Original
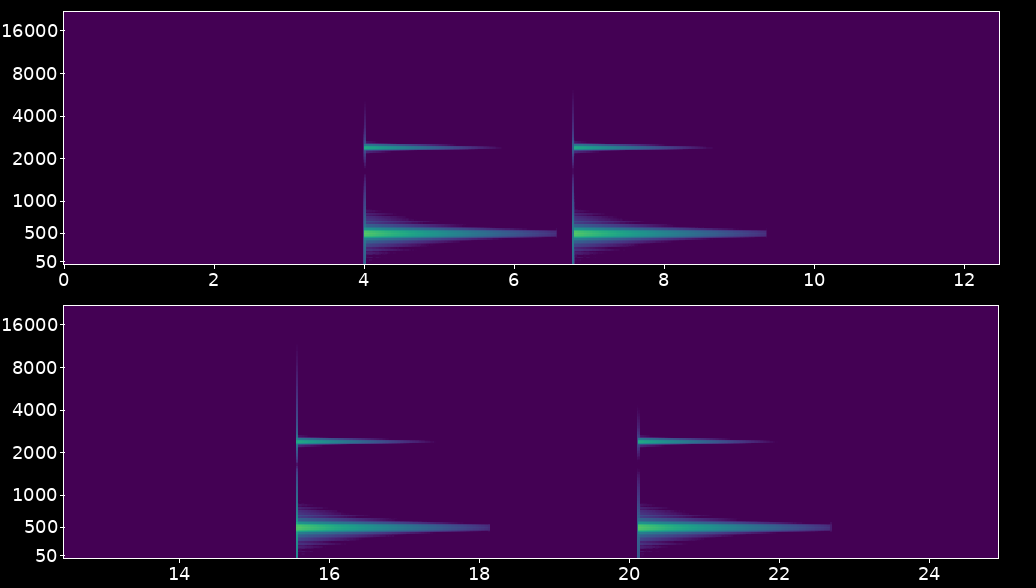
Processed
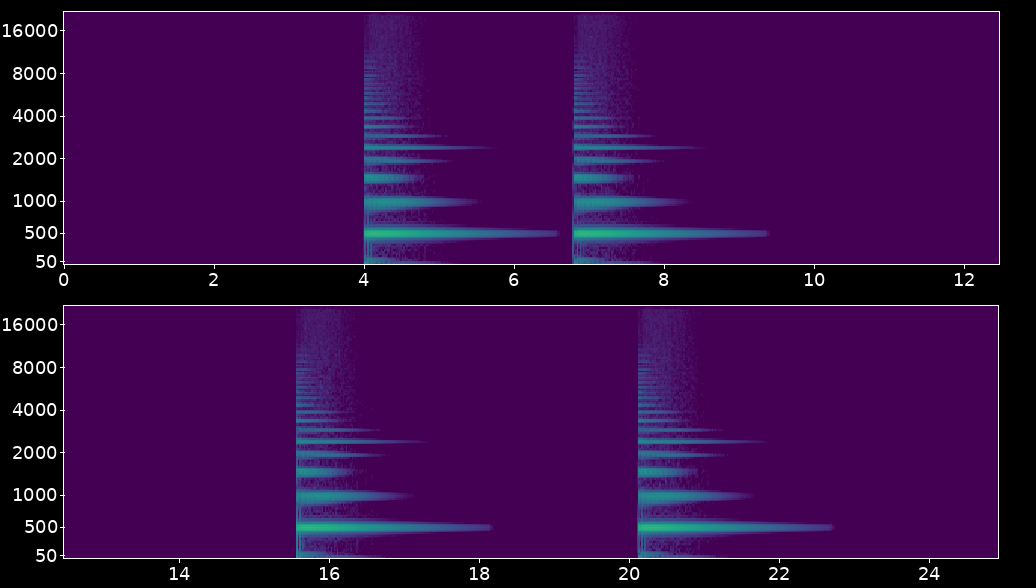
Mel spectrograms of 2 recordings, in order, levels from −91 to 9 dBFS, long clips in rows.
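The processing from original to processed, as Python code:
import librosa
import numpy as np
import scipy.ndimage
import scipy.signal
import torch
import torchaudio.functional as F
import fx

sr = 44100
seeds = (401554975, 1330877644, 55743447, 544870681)

y = fx.tube_stage(x, sr, drive_db=30.0, bias=0.6)
y = fx.room_flutter(y, sr, wall_m=7.6, rt60_s=0.31)
y = fx.quant_float(y, sr, bits=4)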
